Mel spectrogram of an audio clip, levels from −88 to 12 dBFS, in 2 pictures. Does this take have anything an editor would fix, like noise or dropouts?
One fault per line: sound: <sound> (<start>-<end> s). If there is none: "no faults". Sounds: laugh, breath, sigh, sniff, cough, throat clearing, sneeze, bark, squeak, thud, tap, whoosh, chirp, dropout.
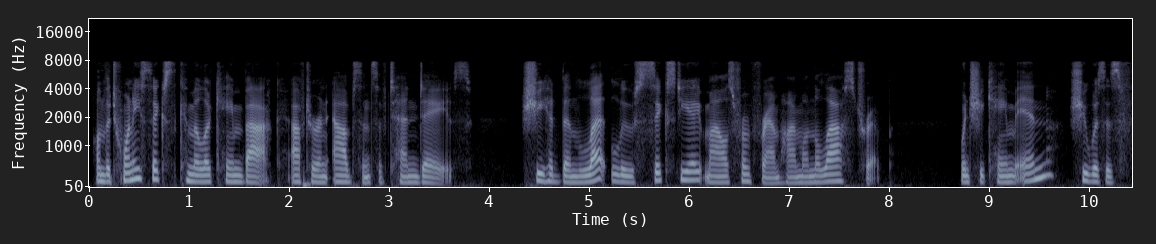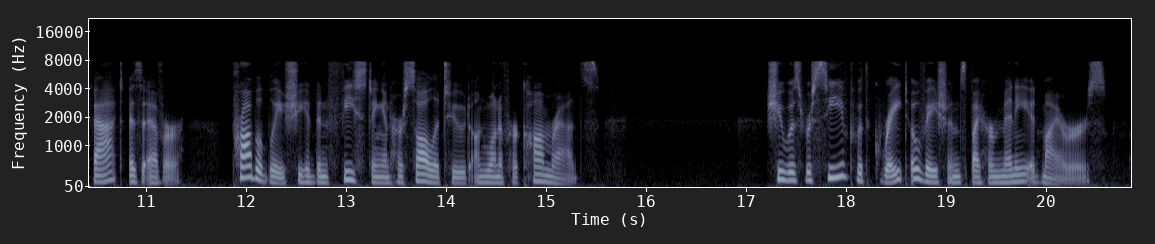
no faults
